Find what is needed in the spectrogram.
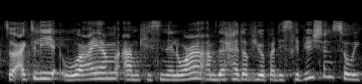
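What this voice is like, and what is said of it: Non-British accented English. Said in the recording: “as you can see or understand from my accent, I'm not Michael Gubbins”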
